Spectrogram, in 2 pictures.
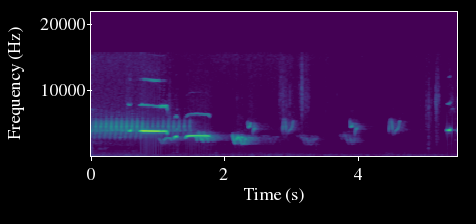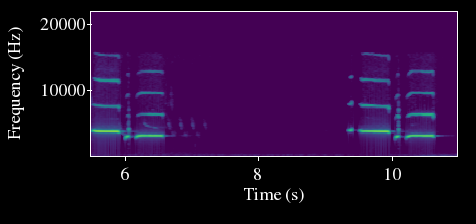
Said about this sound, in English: This is a mountain chickadee from the Sierra Nevada.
